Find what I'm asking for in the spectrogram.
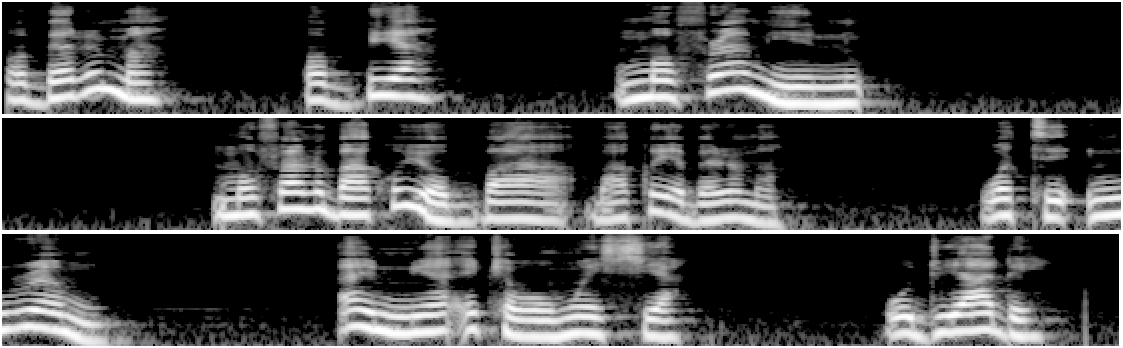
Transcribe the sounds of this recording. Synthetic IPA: ɔ˨bɛ˨ɾɪ˦mã˨ | ɔ˨bɪ˦a˦ | m̩˦˨mɔ̃˨fɾa˦mĩ˨e˨˦nũ˦ | m̩˨mɔ̃˨fɾa˦nʊ̃˦baː˨kʰʊ˦jɛ˨ɔ˨baː˦baː˨kʰʊ˦jɛ˨bɛ˨ɾɪ˦mã˨ | wɔ˨tʰɪ˨ŋ̩˨wu˦ɾa˦˨mũ˨ | a˦˨n̩˨nũ˦a˦ʔɛ˦t͡ɕᶣʰa˨wɔ̃˨ɦʊ̃˦æ˨ɕi˦a˦ | wɔ˨du˨a˦dɪ˨

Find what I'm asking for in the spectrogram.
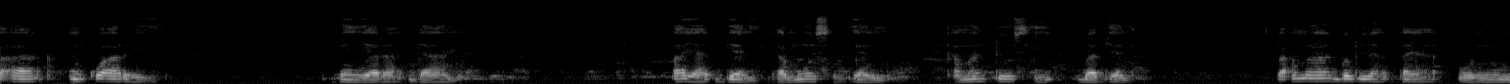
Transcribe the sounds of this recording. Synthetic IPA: pa̰˨ʔa˦ŋ̩˦ka˦ʔa˦ɾɨ˨ | bɨ˦n˦jɛ˦ɾa˦daː˦nɨ˨ | pa˦ja˨bjɛ˦nɨ˨ka˨mo˦sɨ˨bɛ˦nɨ˨ | kʰa˨ma˦ntoː˦si˦ɡ͡ba˦bjɛ˦nɨ˨ | pa̰˨ʔa˦maː˦ɡ͡bɨ˦bla˦pa˦ja˨o˨nuː˦

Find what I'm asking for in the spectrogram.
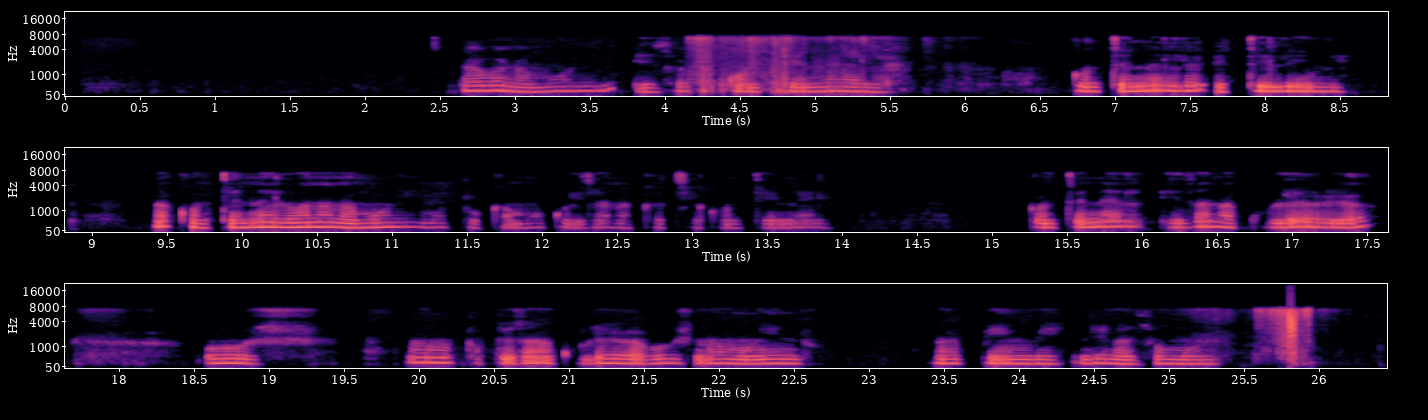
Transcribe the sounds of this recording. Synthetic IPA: a˦wa˦na˨mɔ˦ni˦e˨za˦kɔ˨nte˨nɛ˦l | kɔ̃˨nte˨nɛ˦lʔe˨te˦le˦mi˦ | na˨kʰɔ̃˨nte˨nɛ˦lwa˦na˦na˨mɔ˦ni˦mo˦to˨kʰa˨mɔ˦kɔ˦e˨za˦na˨ka˦ti˨ja˨kɔ̃˨nte˨nɛ˦l | kɔ̃˨nte˨nɛ˦le˨za˦na˨ku˨lɛ˦ʁja˨ | ʁu˦ʒ | na˦mo˦to˨ka˨e˨za̰˦na˨ku˨lɛ˦ʁja̰˨ʁu˦ʒna˦mo˨i˦ndo˨ | na˨pɛ˦mbe˦nde˦na˨zo˦mɔ˦nii˦

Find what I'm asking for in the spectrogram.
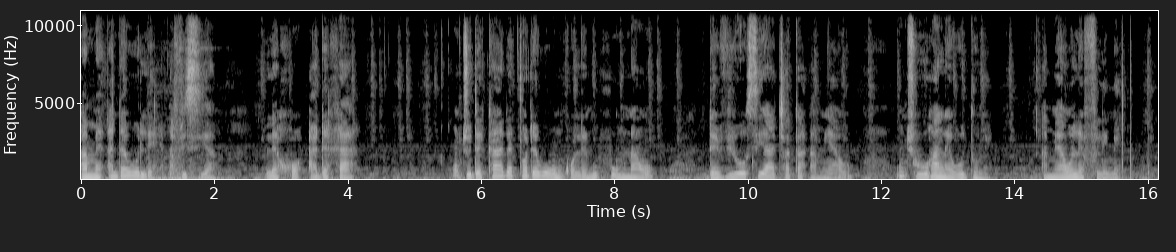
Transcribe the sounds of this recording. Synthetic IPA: a˨mɛ̃˨ʔa˨ɖɛ˦wo˦lɛ˨a˨fi˦sḭ˨a˨ | lɛ˨xɔ˨a˨ɖɛ˦xa˦ | ŋũ˦t͡ʃu˦ɖɛ˨ka˦ɖɛ˦t̪ɔ˦ɖɛ˦wo˦ŋ̩˨kɔ˨lɛ˨nũ˦ɸo˨˦mnã˦wo̰˦ | ɖɛ˨vi˦wo˦si˦a˦t͡ʃa˦ka˦ʔa˨mɛ̃˨a̰˨wo̰˦ | ŋũ˦t͡ʃu˦wo˦ɦã˦lɛ̃˨wo˦d̪o˨mɛ̃˨ | a̰˨mɛ̃˨a˨wo˦lɛ˨fli˨mɛ̃˨

